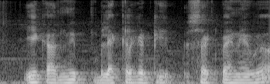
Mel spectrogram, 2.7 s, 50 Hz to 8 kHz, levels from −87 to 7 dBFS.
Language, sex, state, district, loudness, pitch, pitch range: Hindi, male, Jharkhand, Ranchi, -17 LUFS, 105 Hz, 105-110 Hz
